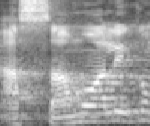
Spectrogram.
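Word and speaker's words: السلام عليكم: হয়ে যাবে সালামের লামকে সাইলেন্ট করা বুঝেন তো উচ্চারণ করলেন না আপনি তাহলে ওর মানে মরণ হয়ে গেল এজন্য আপনি আসসালামু আলাইকুম বলেন আর আসসালামু আলাইকুম বলেন সালাম আলাইকুম মানে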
